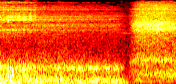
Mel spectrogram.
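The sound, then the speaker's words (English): Someone imitates Darth Vader's heavy mechanical breathing: a long, raspy, hissing breath followed by a sharper, airier draw, steady, with no talking. “Stop making all this sound with your breath.”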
